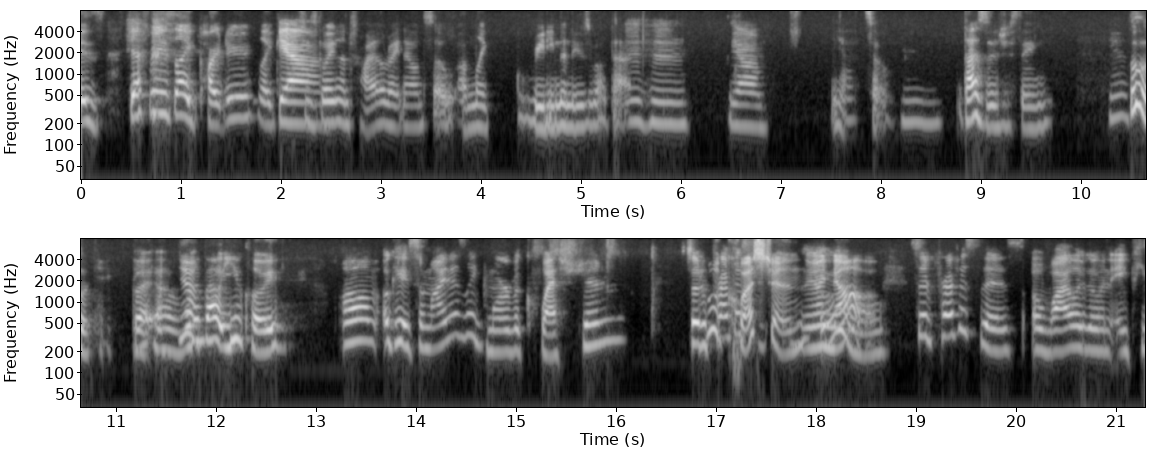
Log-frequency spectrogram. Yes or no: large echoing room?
no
